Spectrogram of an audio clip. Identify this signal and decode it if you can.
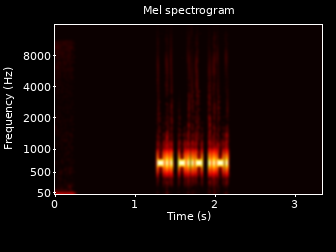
Morse code, heard as a keyed tone, about 44 wpm, 700 Hz. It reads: DXF
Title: USA Call Sign Postfixes - 3 Letters 45wpm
